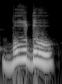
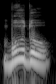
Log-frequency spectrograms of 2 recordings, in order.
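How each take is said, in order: The two takes are said the same way.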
